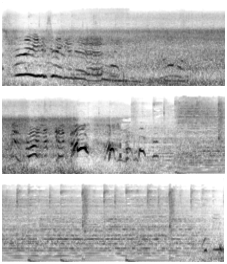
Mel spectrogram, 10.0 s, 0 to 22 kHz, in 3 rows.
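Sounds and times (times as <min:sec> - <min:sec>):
waterfall: 0:00.0 - 0:10.0
woman shrieking: 0:04.2 - 0:04.8
background music with steady beat: 0:05.4 - 0:10.0.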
